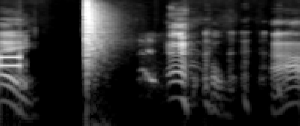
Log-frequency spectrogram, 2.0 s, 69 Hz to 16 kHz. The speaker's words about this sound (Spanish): Aprieta el 2 para darle la, bofetada virtual. Ahí va.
